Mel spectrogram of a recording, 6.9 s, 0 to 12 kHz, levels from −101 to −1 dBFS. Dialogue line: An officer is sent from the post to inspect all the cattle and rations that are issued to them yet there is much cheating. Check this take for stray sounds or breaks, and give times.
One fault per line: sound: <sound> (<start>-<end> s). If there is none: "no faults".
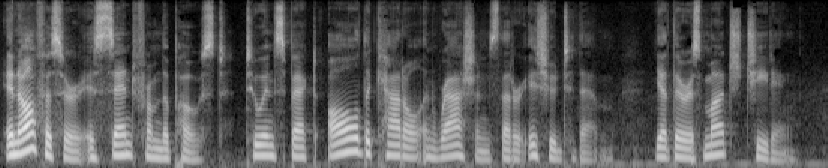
no faults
